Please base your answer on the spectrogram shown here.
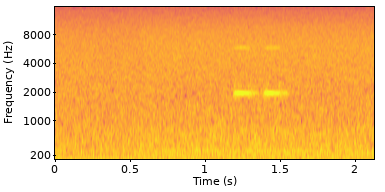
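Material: Nothing is struck.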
